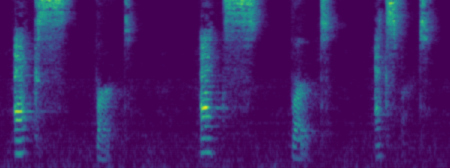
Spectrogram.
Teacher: X is a letter but it's not a sound and here in expert it's the KS so hit both consonants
